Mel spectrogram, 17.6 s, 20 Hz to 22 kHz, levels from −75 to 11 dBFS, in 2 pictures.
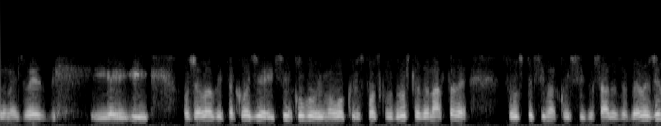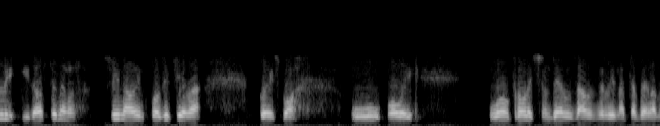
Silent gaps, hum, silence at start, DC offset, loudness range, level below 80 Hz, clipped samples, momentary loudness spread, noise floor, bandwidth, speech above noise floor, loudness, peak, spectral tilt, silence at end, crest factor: none; none; 0 s; under 0.1%; 3 LU; -60 dBFS; under 0.1%; 9 LU; -65 dBFS; 3.7 kHz; 48 dB; -19 LUFS; -6 dBFS; -7.5 dB/octave; 0 s; 12 dB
